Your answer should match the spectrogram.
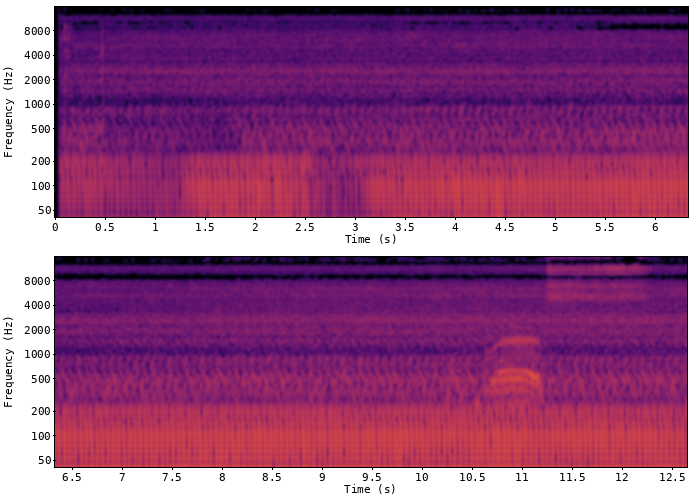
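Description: Tugboat's diesel engine running steadily, a low even drone heard from the deck.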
